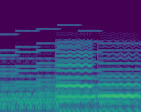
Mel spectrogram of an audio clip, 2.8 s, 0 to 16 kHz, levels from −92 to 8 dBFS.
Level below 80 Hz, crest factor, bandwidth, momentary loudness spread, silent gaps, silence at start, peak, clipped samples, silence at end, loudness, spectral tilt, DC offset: -50 dBFS; 12 dB; 7.8 kHz; 9 LU; none; 0 s; -18 dBFS; under 0.1%; 0 s; -30 LUFS; -6 dB/octave; 0.3%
